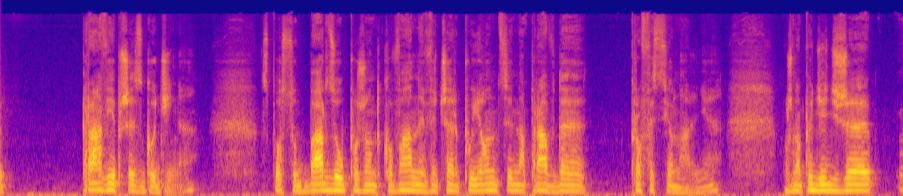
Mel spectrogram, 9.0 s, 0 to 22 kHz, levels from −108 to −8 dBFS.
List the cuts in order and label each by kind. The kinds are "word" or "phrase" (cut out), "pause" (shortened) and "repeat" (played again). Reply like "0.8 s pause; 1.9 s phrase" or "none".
none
